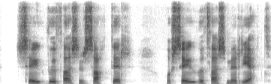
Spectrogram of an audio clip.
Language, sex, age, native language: Icelandic, male, 40-49, Icelandic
